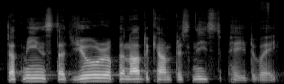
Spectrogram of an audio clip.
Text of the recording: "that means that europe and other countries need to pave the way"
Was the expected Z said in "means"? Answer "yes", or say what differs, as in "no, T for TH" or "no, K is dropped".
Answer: no, S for Z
